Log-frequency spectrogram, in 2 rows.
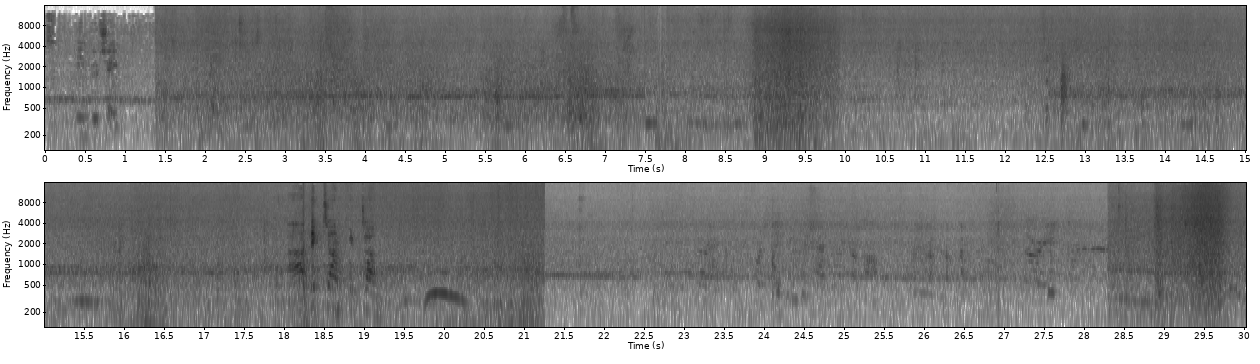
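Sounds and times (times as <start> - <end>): water rushing along hull: 0.0 - 30.0
steady hum: 1.0 - 30.0
wind noise: 1.3 - 21.6.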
